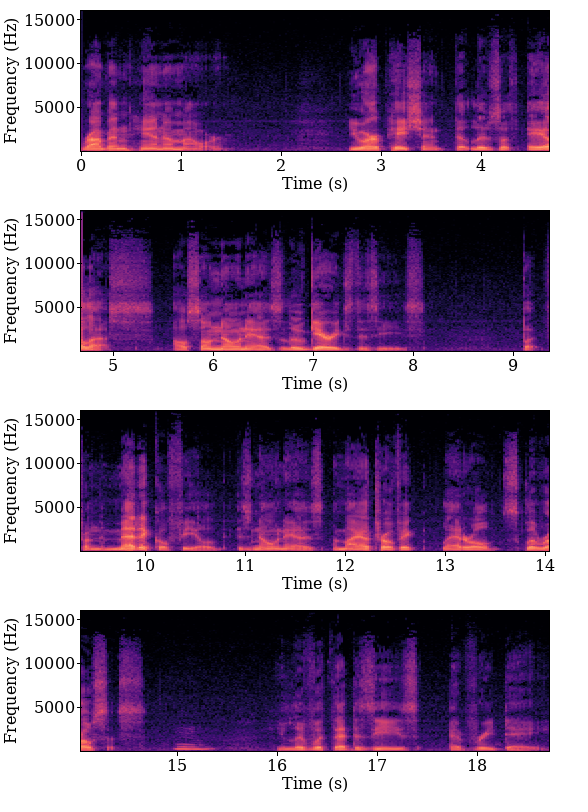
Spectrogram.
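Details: Adult male speaker; normal speech.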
